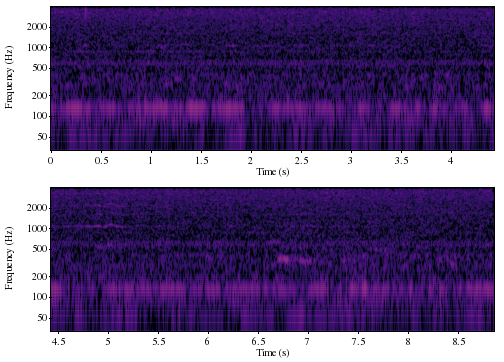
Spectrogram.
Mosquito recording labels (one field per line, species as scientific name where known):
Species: Anopheles gambiae s.s.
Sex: female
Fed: unfed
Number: one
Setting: insect culture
